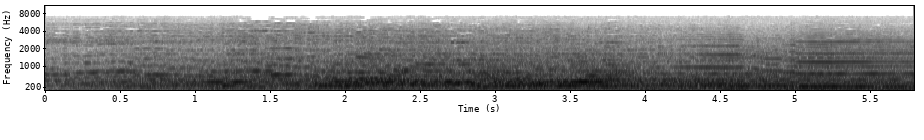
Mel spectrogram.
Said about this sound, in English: what are those bells?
